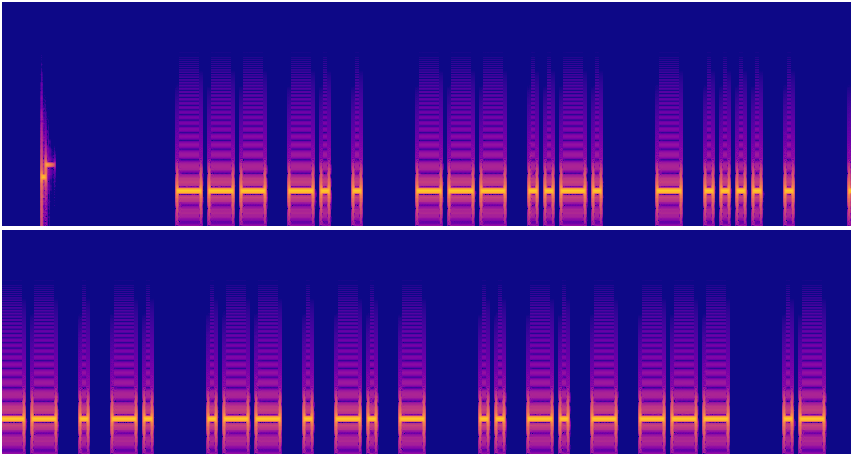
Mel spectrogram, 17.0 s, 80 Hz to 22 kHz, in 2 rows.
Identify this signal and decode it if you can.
Morse code, heard as a keyed tone, about 15 wpm, 700 Hz. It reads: ONE OF THE MEN WENT INTO A
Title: Sentences from Top 1600 Words 15wpm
